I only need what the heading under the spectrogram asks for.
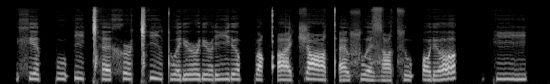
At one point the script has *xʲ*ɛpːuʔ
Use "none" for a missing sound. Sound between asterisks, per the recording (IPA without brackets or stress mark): xʲ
